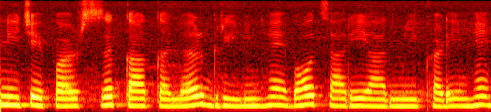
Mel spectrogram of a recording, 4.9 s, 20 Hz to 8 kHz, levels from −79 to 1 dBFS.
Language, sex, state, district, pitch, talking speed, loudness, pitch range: Hindi, female, Jharkhand, Deoghar, 195 Hz, 135 wpm, -16 LUFS, 190-215 Hz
